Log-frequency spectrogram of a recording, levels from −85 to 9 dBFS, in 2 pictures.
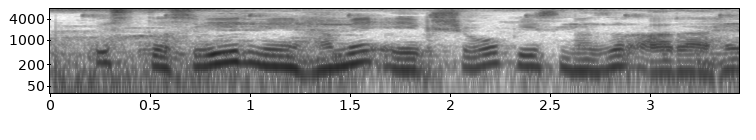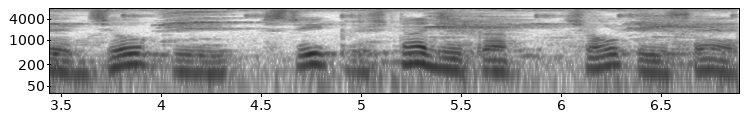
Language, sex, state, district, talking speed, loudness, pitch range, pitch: Hindi, male, Chandigarh, Chandigarh, 155 wpm, -16 LUFS, 130-190 Hz, 160 Hz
